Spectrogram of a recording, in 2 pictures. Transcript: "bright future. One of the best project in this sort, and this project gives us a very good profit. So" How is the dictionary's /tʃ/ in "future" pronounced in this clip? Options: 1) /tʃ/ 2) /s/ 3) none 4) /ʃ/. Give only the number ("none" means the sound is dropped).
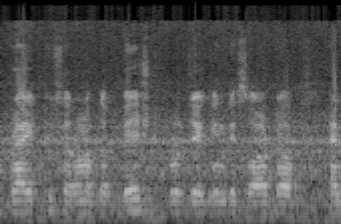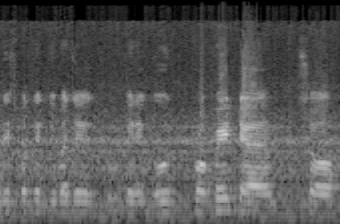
2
